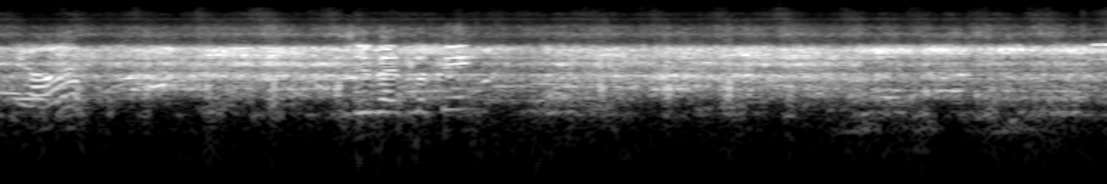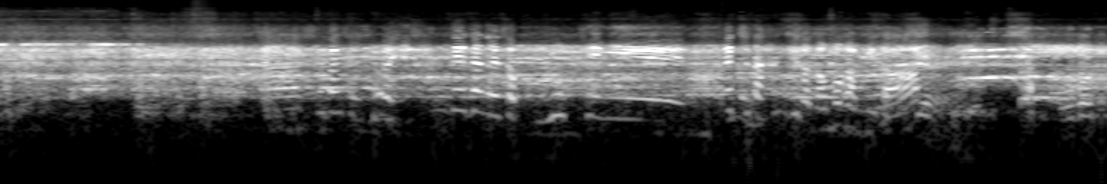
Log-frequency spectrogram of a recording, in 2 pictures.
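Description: A large crowd cheers and chants loudly in an echoing arena.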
